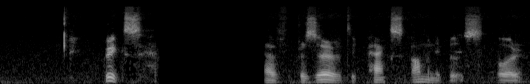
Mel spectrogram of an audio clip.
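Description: From 1.55 to 2.67 s the speech halts into a brief tail, then about a second of silence before resuming: a call audio freeze, likely from delayed packets.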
